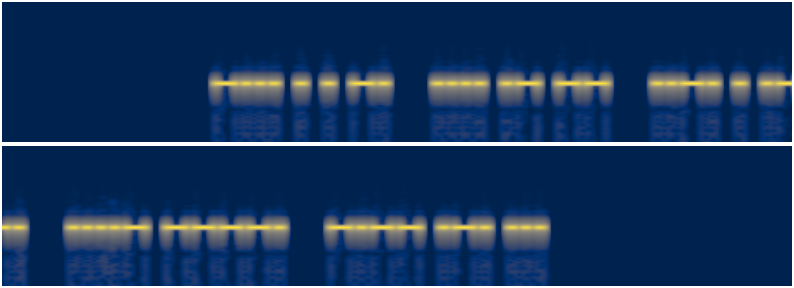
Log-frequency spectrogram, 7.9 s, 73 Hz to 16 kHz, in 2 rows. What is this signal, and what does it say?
Morse code, heard as a keyed tone, about 36 wpm, 700 Hz. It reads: BEEN HAM FER 49 YRS
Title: Practice QSO - Exchange 3 - More Info - 35wpm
